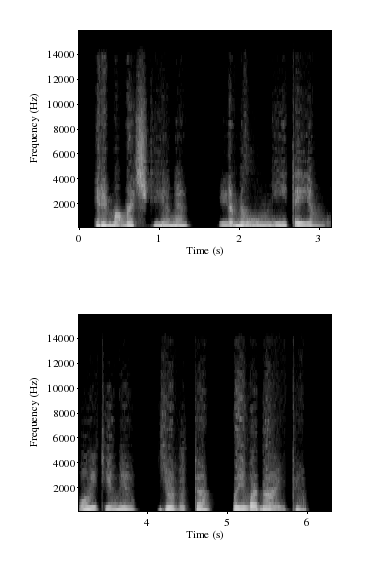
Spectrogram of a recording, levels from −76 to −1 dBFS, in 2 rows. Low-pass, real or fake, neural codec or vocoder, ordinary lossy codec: 14.4 kHz; fake; codec, 44.1 kHz, 0.9 kbps, DAC; AAC, 48 kbps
